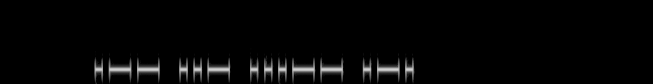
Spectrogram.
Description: Morse code, heard as a keyed tone, about 17 wpm, 700 Hz. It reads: WU3R
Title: USA Call Signs - 4 Characters - Repeated 2x - 17wpm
